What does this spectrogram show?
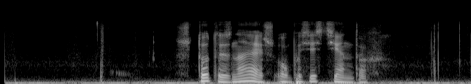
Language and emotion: Russian, neutral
